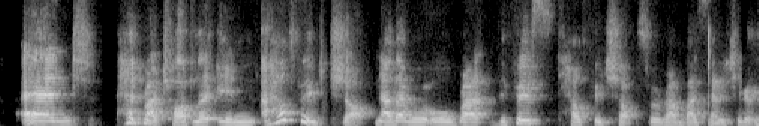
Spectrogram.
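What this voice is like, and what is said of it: New Zealand accent. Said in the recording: “I'm actually originally from New Zealand, and you may hear that in the accent.”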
